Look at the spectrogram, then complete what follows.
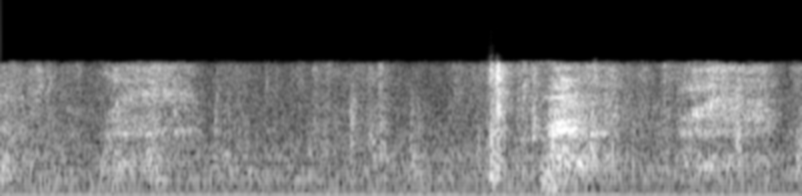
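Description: A person making short breathy hissing noises, four or so separate puffs, the sharpest nearly four seconds in.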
